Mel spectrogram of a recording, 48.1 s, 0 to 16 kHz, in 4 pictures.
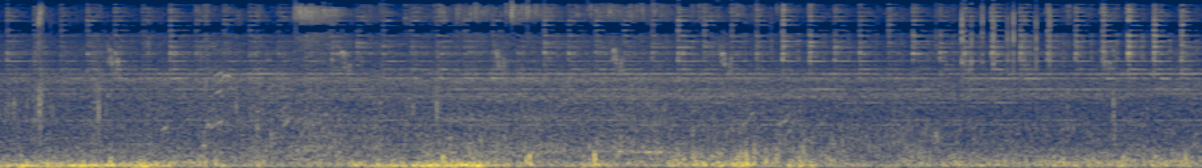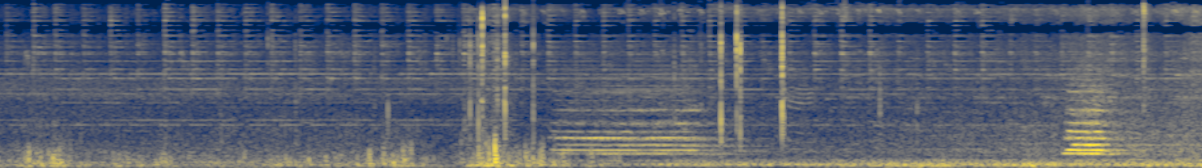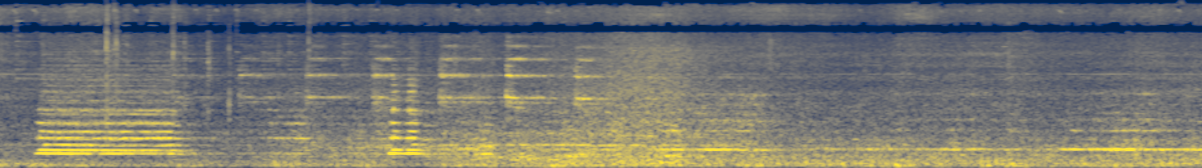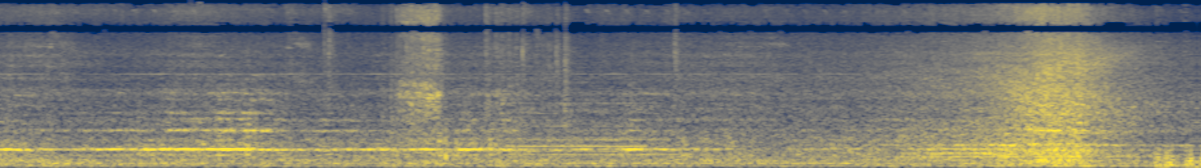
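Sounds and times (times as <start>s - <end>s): train passing at speed: 0.0s - 48.0s
train horn blasts: 17.5s - 19.5s, 22.6s - 23.7s, 24.3s - 32.0s, 33.5s - 43.5s.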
